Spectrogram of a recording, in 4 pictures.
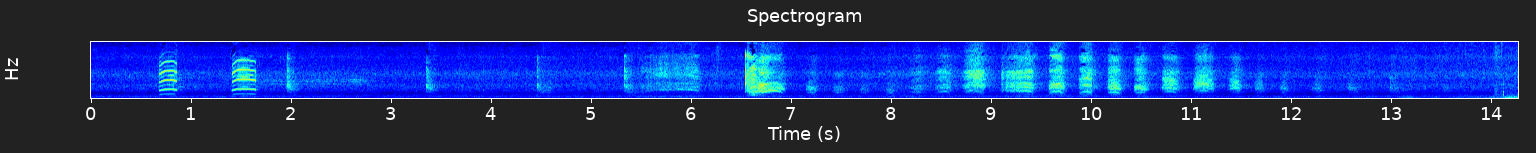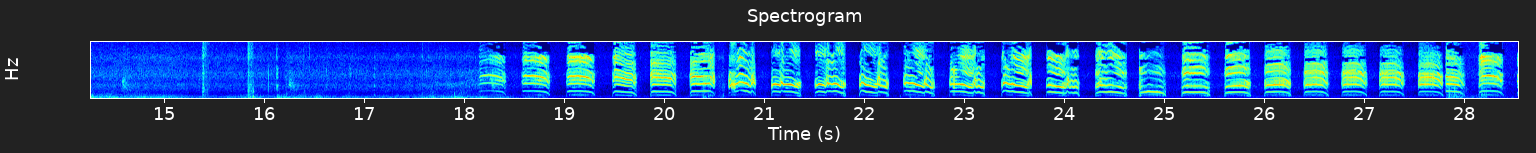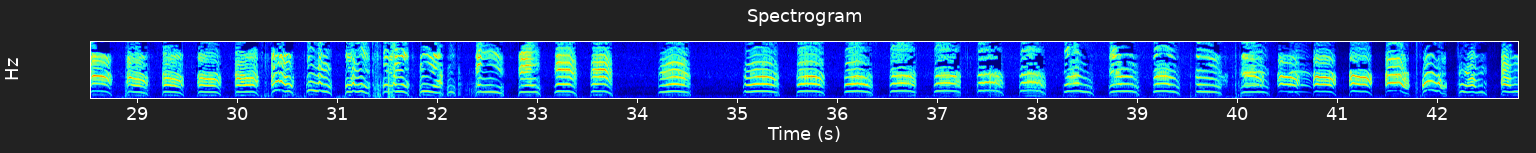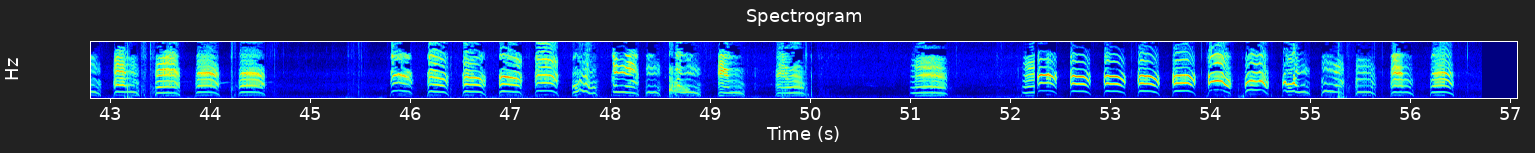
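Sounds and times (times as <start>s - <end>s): bird nestling begging calls: 18.2s - 44.6s, 45.8s - 50.0s, 52.1s - 56.5s.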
